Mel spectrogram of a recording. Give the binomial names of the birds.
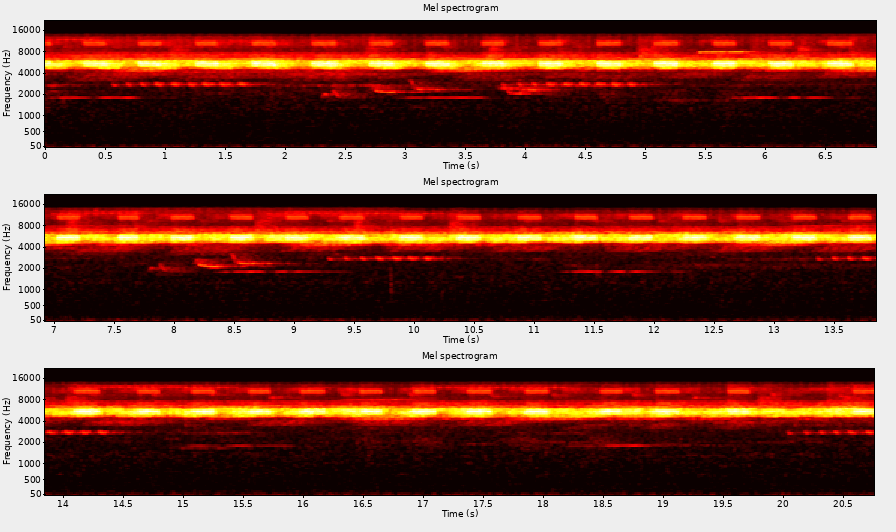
Turdus hauxwelli, Cercomacra cinerascens, Formicarius analis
